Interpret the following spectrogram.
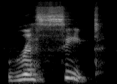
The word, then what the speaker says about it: receipt: All right, and number 6 is receipt. Receipt. Eso es como factura, recibo, receipt. Pero recuerde que la pronunciación de la P es muda con esta palabra.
